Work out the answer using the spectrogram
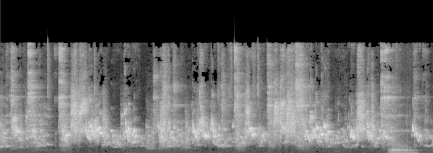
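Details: Pet budgerigar kept indoors, heard across years of home recordings: a continuous, harsh, scratchy chatter of squawks and rapid warbling, packed densely in the high register with almost no pauses; a brief low thump near the end.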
